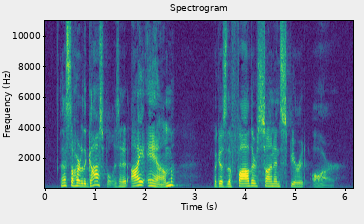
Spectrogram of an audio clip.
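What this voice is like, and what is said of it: American accent. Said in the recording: “this dumb American accent”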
